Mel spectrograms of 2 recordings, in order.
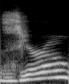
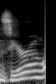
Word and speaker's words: Xero: There are a couple other ones, FreshBook and Xero, which is spelled with an X. FreshBook and Xero, I don't know much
